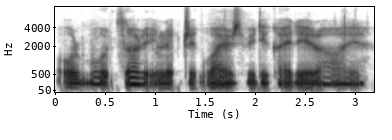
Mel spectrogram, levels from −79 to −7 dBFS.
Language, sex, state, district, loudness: Hindi, female, Arunachal Pradesh, Papum Pare, -16 LUFS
